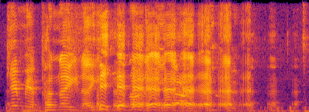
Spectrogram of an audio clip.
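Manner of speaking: loud, very slow and laughing bribe demand; mock greedy copper. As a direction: drag it out like a cop hamming up a bribe.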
